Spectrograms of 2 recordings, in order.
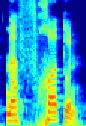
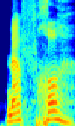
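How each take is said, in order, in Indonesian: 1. Kata ini berakhir dengan bunyi t ditambah un. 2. Kata ini berakhir dengan bunyi h yang lembut. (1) "kalau lanjut" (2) "Kalau berhenti"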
